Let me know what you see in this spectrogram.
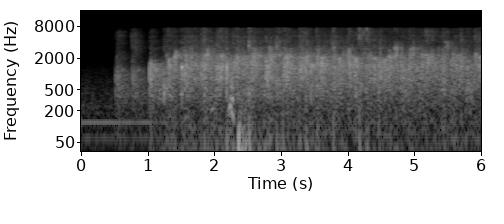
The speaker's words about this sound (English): Okay, so the applause means I should not go on, I guess.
